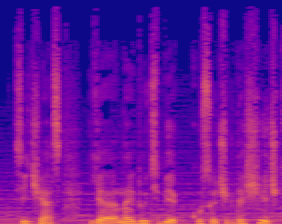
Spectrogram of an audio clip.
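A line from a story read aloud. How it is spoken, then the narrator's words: Hurried promise. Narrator (Russian): пообещал Маркоу, торопливо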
